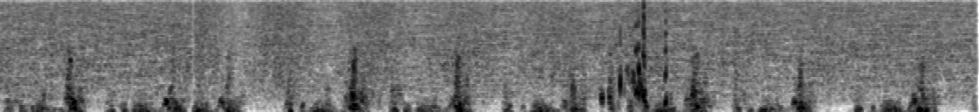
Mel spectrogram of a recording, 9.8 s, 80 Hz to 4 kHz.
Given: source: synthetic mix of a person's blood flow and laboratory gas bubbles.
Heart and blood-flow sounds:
Doppler ultrasound of blood flow; precordium
6.01-6.54 s: bubbles
6.64-6.73 s: bubbles
From the record:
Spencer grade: 1 (occasional bubble signal discernible with the cardiac motion signal, with majority of cardiac periods free of bubbles); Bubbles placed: only in the low amplitude regions of the cardiac cycle

